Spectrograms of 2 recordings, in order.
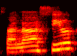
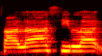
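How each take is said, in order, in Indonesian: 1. Kata ini berakhir pada konsonan, tanpa vokal. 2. Kata ini berakhir dengan vokal akhir yang dipanjangkan. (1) "karena wakof lamnya jadi sukun" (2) "dipakai alifnya sehingga panjang. Salah sila itu boleh"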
